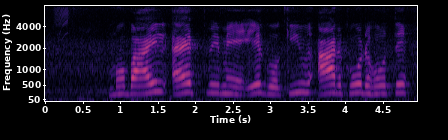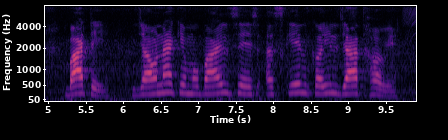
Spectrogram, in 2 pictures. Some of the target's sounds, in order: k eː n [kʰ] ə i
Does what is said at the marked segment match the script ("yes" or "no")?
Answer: no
